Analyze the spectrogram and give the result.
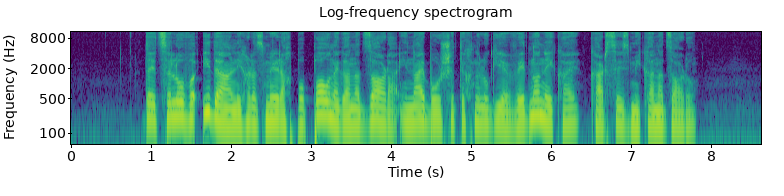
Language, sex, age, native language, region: Slovenian, female, 30-49, Slovenian, Central Slovenia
